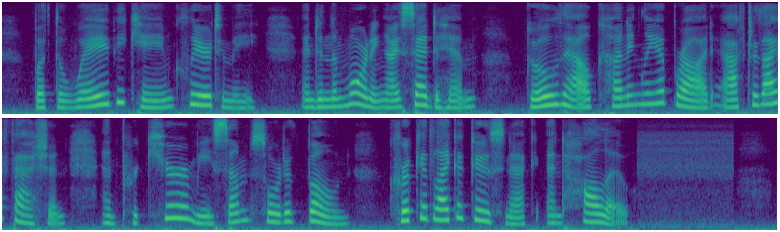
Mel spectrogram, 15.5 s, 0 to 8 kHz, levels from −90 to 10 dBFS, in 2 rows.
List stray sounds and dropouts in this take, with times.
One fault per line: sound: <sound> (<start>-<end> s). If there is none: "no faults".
no faults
